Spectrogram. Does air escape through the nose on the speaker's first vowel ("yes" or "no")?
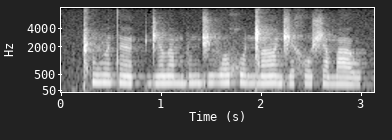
yes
